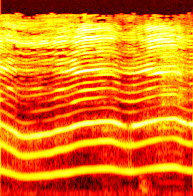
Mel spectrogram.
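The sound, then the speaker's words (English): A voice imitates an odd fart noise with one sustained, whiny, high-pitched tone that wavers slightly in pitch, held steadily and fairly loud for about a second and a half with no words. “last week or so, in the shower, I'm making the strangest noises out of my bottom.”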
